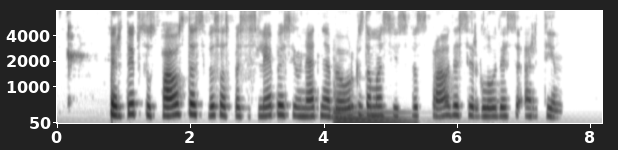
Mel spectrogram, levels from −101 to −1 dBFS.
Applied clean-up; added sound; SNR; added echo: classical method spectral subtraction.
